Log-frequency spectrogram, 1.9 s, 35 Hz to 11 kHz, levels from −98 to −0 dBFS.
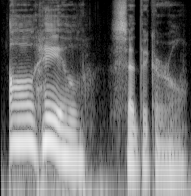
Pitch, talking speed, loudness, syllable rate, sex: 110 Hz, 155 wpm, -17 LUFS, 3.1 syllables/s, male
